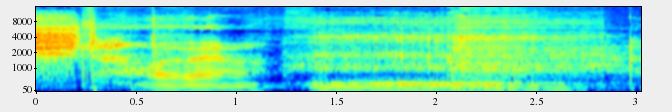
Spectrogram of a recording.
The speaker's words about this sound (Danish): Det er, du skal sætte den op, sådan som du snorker. Du vækker jo. Snorker! Hey, vågn op.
